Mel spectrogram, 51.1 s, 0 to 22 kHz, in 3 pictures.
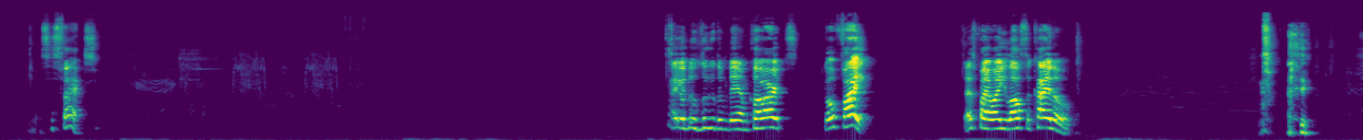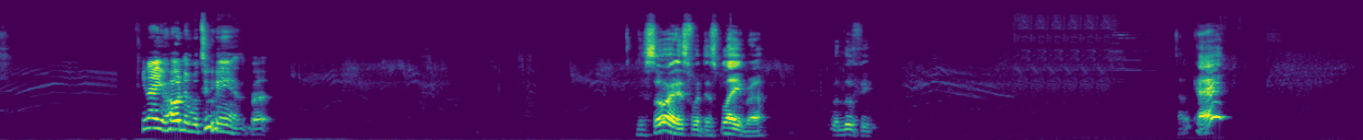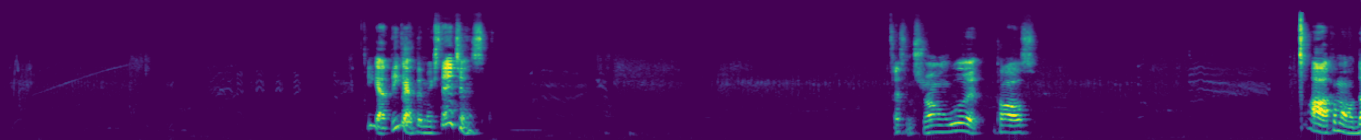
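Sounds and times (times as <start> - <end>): faint anime episode audio: 0.0 - 51.0
high-pitched meow-like calls: 17.0 - 18.6.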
